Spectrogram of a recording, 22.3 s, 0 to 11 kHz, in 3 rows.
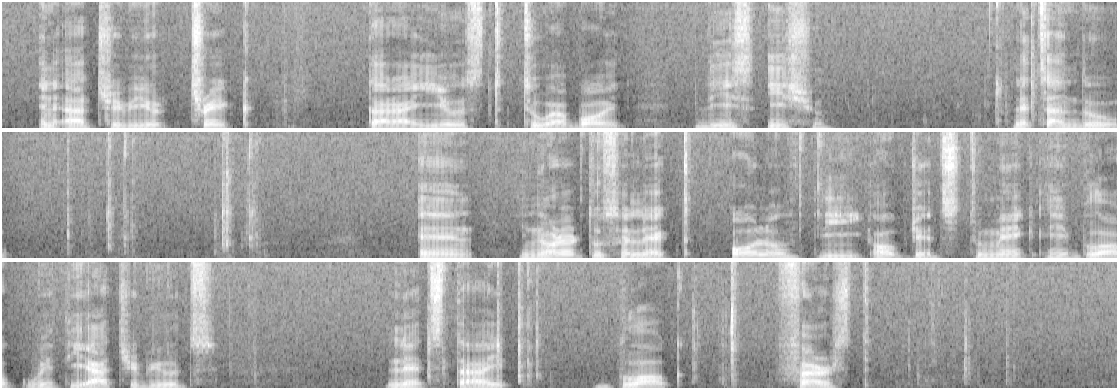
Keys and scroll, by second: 6.9 ctrl+z, 8.2 ctrl+z, 15.8 Escape, 17.7-18.4 typing, 19.7 Return.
